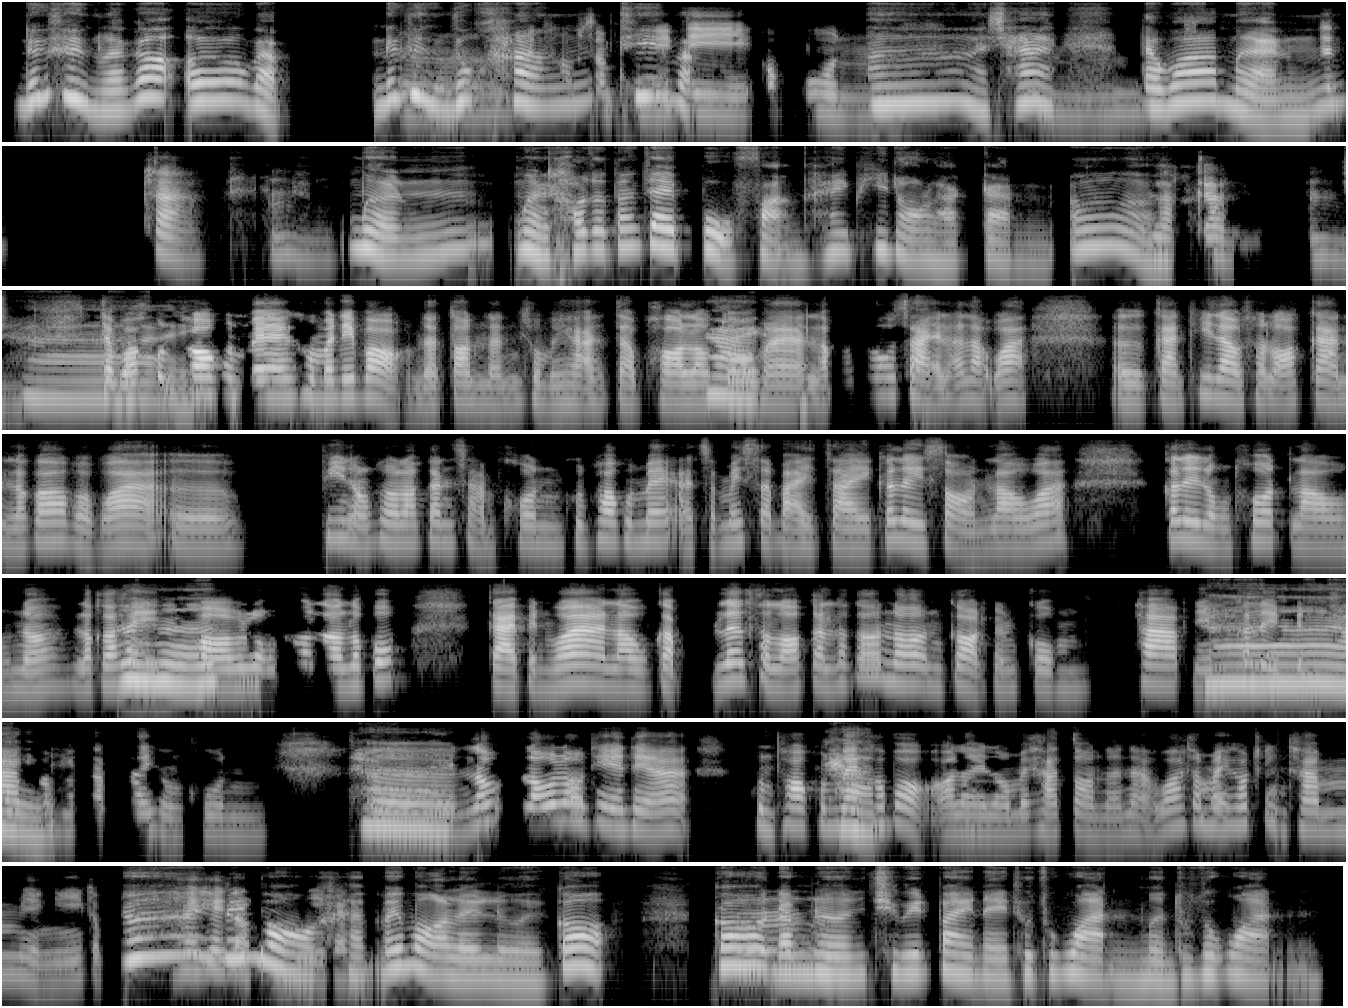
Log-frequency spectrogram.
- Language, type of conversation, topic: Thai, podcast, คุณมีความทรงจำในครอบครัวเรื่องไหนที่ยังทำให้รู้สึกอบอุ่นมาจนถึงวันนี้?
- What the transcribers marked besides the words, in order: other background noise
